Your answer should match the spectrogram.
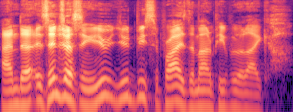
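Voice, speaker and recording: A man's voice: medium pitch, animated, very fast, pushed and bright, no room sound. Male podcast host, upbeat, filler-heavy delivery, dry close sound. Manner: friendly, enthusiastic, lots of fillers. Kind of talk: podcast hosting.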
